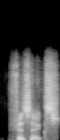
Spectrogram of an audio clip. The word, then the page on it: physics: American English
